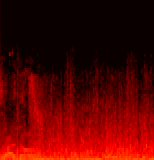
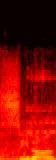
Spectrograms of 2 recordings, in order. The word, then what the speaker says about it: Sidon: Sidon. Not Sidon. Sidon. I keep pronouncing it all wrong too much.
